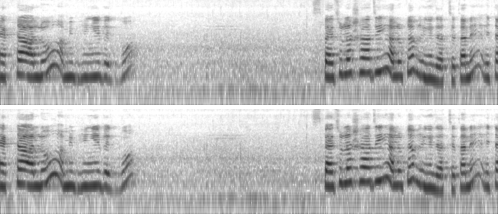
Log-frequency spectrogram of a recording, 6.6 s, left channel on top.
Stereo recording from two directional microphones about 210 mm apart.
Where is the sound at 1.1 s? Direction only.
35° right (ahead or behind).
